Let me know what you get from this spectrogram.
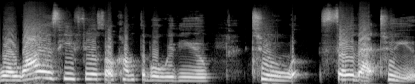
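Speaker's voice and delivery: ordinary talk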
